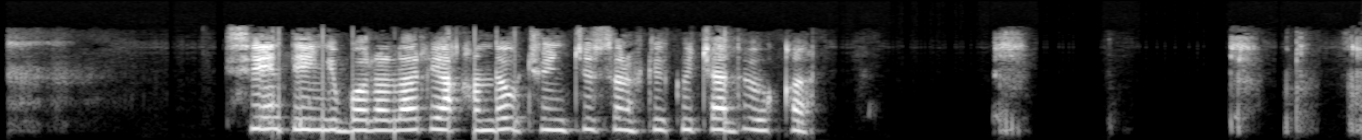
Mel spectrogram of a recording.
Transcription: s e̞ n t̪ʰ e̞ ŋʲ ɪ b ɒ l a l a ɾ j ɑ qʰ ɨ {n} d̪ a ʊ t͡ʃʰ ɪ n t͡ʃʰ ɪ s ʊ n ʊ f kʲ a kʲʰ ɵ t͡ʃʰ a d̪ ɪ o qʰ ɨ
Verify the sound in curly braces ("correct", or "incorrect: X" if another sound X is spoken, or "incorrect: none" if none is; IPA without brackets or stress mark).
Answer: correct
